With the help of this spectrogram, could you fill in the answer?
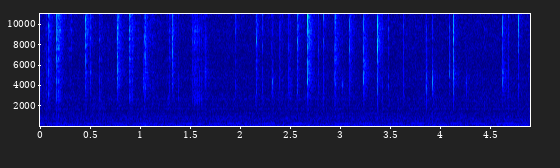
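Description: Long nails tap fast on the top and sides of a large, lit pink Himalayan rock-salt lamp, a solid rough crystal block. The quick, bright, clicky taps run in a steady stream with almost no ring, over a constant low hum.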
